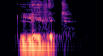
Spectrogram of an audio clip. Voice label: "Lyhyt", "Short"

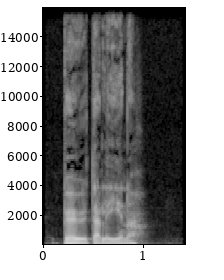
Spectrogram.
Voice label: "Pöytäliina", "Tablecloth"; OTAVA KONSERNI

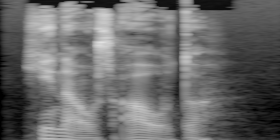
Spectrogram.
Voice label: "Hinausauto", "Breakdown Lorry"; OTAVA KONSERNI

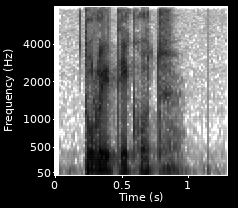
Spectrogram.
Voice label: "Tulitikut" Matches

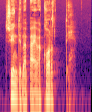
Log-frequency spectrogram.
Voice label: "Syntymäpäiväkortti" "Birthday Card"

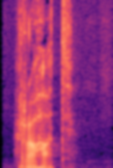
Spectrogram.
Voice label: "Rahat", "Money"

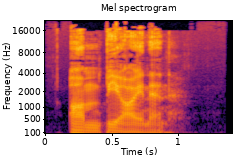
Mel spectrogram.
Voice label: "Ampiainen" Wasp

